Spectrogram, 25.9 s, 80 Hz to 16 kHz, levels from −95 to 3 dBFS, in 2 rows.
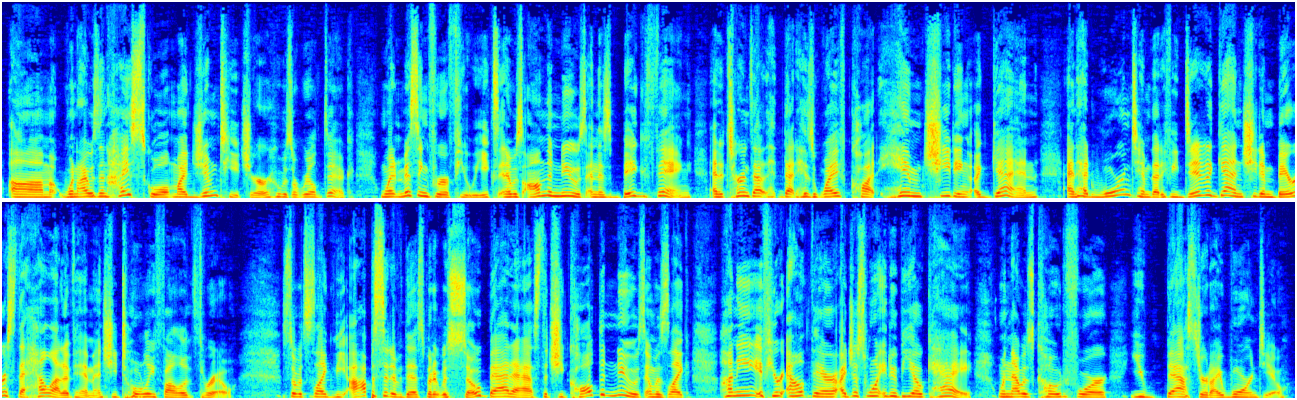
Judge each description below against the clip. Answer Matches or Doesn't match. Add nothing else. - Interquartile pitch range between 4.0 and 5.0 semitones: Matches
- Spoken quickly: Matches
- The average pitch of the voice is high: Matches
